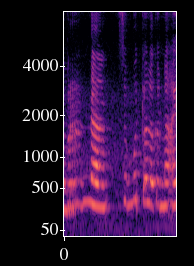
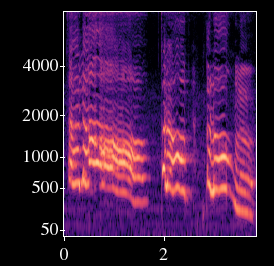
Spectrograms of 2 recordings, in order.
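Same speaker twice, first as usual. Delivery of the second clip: high, loud tearful cries of tolong; panicked crying for help; 8 semitones higher, 14 dB louder, much slower than usual. Acted. Sinking ant cries out to anyone nearby. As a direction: scream for help as you sink. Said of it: "kata semutnya".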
